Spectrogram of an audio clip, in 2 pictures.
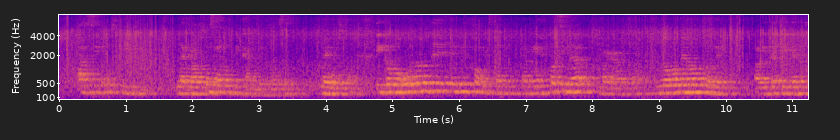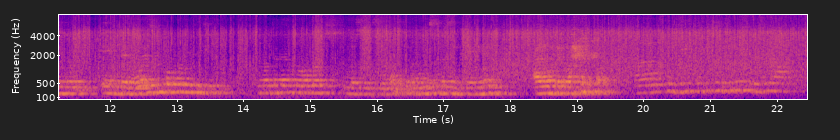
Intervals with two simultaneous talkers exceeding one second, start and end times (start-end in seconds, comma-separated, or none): none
